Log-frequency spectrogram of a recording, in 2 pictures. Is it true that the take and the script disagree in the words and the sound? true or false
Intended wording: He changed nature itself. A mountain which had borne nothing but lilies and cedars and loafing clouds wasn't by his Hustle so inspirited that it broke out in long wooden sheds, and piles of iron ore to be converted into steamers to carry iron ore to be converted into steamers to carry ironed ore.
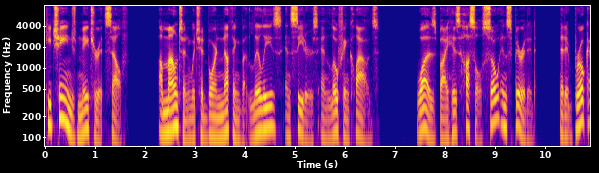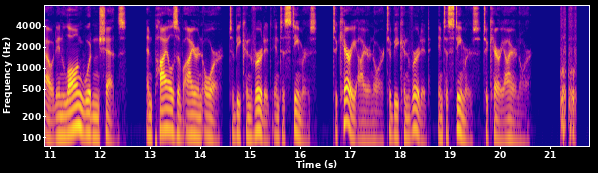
true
